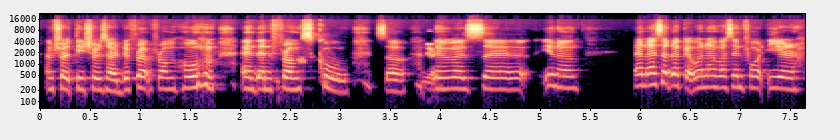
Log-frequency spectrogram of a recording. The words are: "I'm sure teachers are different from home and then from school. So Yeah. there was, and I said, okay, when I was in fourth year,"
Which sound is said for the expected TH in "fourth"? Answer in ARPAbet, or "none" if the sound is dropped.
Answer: T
